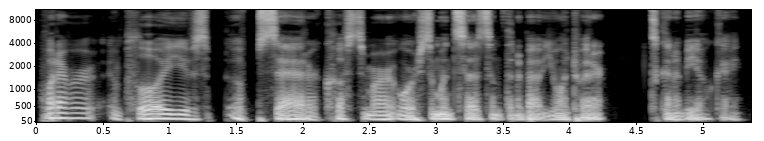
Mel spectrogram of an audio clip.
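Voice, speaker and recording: A man's voice: mid-range voice, fairly even intonation, fast, creaky, dark tone, slightly rough, dry recording, studio quality. A man speaking as a CEO guest in a candid podcast interview, earnest and emphatic about his opinions.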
